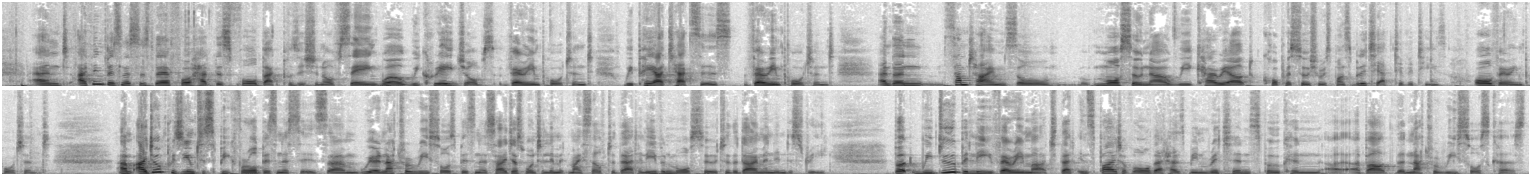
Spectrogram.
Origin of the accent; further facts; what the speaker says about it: Ghana; It's exciting for me as an African, I'm from Ghana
